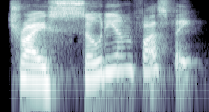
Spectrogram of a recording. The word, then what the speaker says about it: trisodium phosphate: Trisodium phosphate?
